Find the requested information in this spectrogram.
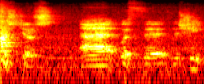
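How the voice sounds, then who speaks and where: A man speaks with audible room echo. There is noticeable background noise. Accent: Scottish. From Scotland. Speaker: fashion brand presenter. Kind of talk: conference presentation.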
